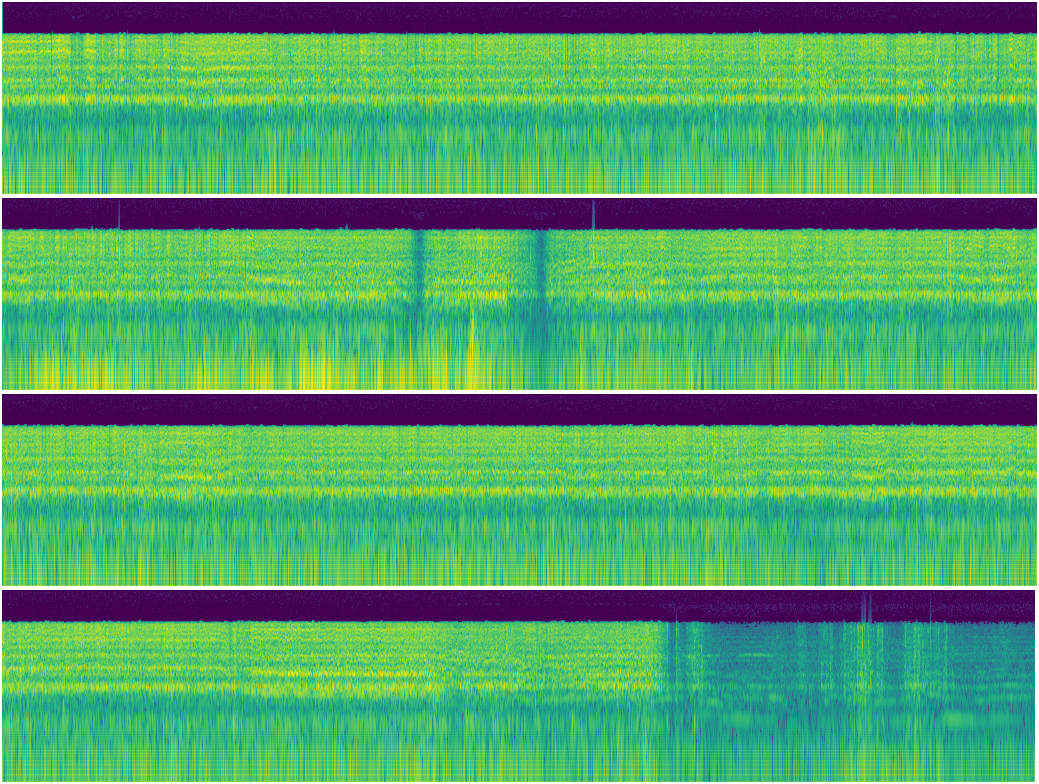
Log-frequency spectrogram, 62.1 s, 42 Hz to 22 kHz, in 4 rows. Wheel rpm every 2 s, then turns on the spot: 230, 230, 230, 230, 230, 230, 230, 230, 230, 230, 190, 130, 160, 220, 230, 230, 230, 220, 230, 230, 230, 230, 220, 230, 240, 220, 200, 160, 90, 10, 20.
58-62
